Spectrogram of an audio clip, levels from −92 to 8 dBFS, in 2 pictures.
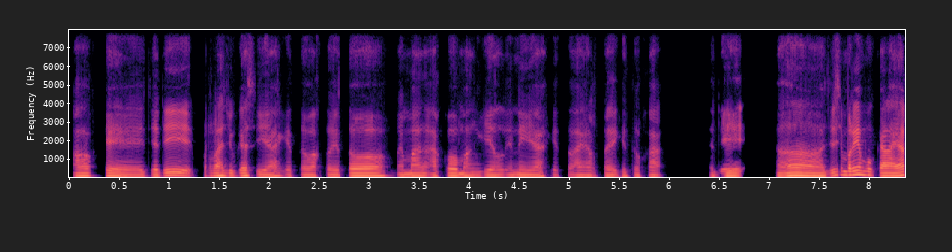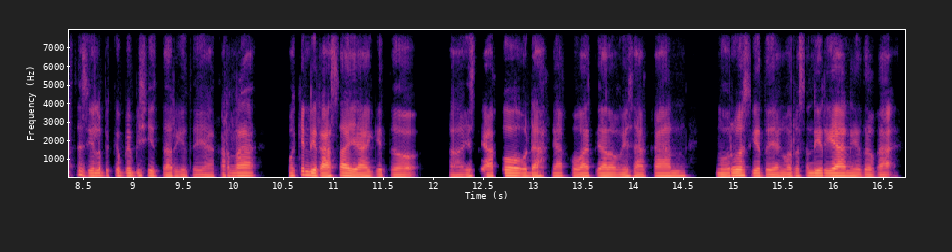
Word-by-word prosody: Oke, 125 +2 -2 0.4
jadi 110 +6 -2 0.3
pernah 130 -1 -1
juga 125 +2 0
sih 110 - -7
ya, - - -1
gitu. 105 - -11
Waktu 105 +1 -6
itu 125 - -6 0.5
memang 115 +2 -1
aku 110 +3 -6
manggil 105 0 -3
ini 105 +1 -3
ya, 100 - -1
gitu, 105 - -15
ART 100 +1 -5 0.2
gitu 105 -1 -8
Kak. 100 -2 -5 0.5
Jadi 105 +2 -8 0.5
heeh, 135 +4 +4 0.2
jadi 145 - -1
sebenarnya 175 +3 +3
bukan 145 -4 0
ART 145 +5 +3
sih, 125 -6 0
lebih 135 0 -3
ke 140 - -2
babysitter 130 -4 -1
gitu 105 -1 -6
ya. 100 0 -3
Karena 135 +4 +1 0.3
mungkin 135 +6 0
dirasa 125 0 +4
ya 115 - +5 0.2
gitu, 110 -1 -2 0.3
eee, 100 0 -5
istri 110 +2 -5
aku 110 - -3 0.2
udah 115 -1 +1
enggak 125 -1 -3
kuat 120 0 +1
kalau 115 -2 +2
misalkan 120 +2 -1 0.2
ngurus 135 +5 +4
gitu 125 -4 +1
ya, 110 - +3
ngurus 120 +2 -1
sendirian 125 -1 +5
gitu, 110 -1 -1
Kak. 110 +3 -3
120 Hz, 180 wpm, -22 LUFS, 110-130 Hz, 0.5 s, ya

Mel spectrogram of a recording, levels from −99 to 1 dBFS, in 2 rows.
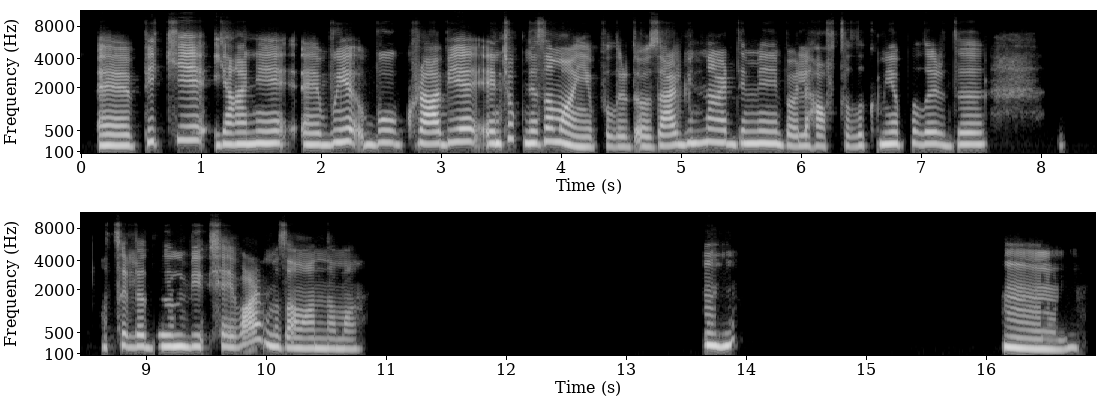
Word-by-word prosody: Eee, 205 -1 +3
peki, 300 +1 0
yani, 230 +2 +2
eee, 220 0 +2
bu 245 - -1
ya 270 0 +3
bu 240 +2 -3
kurabiye 245 +2 +3
en 240 -2 +1
çok 320 +1 -6
ne 245 0 +3
zaman 265 -4 +3
yapılırdı? 185 0 -4
Özel 200 +3 0
günlerde 245 +1 0
mi? 240 -2 +2
Böyle 200 0 -3
haftalık 200 +1 -7
mı 230 - +3
yapılırdı? 225 -1 -1 1.1
Hatırladığın 220 0 +1
bir 220 0 -3
şey 215 -2 -5
var 350 - +2
mı 235 -9 -1
zamanlama? 185 -3 -3 2.8
Hı 250 - +2
hı. 235 0 +4 2.3
Hımm. 185 -2 +2
225 Hz, 105 wpm, -23 LUFS, 200-245 Hz, 2.8 s, hı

